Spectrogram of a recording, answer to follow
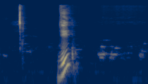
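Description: A single sharp click, then about a second in a short, loud vocal sound rising quickly in pitch, followed by faint low murmuring.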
